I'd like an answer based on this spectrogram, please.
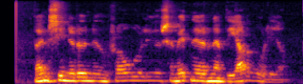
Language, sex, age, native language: Icelandic, male, 50-59, Icelandic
